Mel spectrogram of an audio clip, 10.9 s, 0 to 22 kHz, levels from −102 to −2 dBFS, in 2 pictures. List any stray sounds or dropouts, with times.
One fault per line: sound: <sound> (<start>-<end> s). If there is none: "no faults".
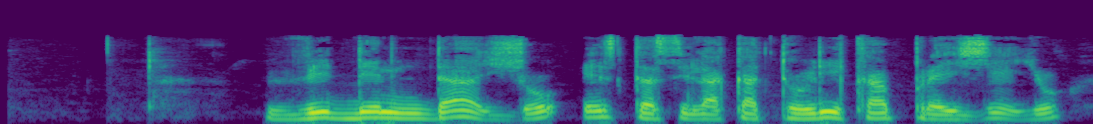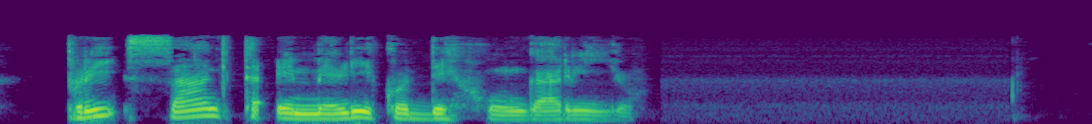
no faults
